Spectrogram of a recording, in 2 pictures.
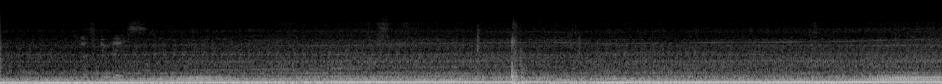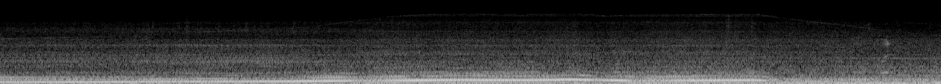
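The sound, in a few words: truck with swapped Duramax engine driving on first test drive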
